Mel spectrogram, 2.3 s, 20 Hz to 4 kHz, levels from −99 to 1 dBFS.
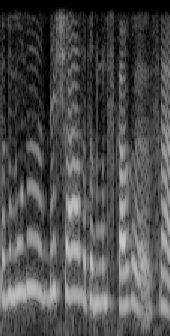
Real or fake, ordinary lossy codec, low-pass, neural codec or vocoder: fake; none; 3.6 kHz; codec, 44.1 kHz, 7.8 kbps, DAC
